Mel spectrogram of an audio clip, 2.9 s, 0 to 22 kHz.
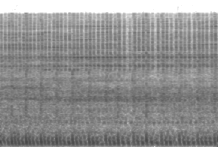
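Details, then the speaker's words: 1983 Honda Express two-stroke scooter, cold and not warmed up, reed valve due for replacement: slow slightly uneven putter with raspy exhaust; idle running a bit low. "It's a little low idle right now, but like I said, once it'll stay"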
